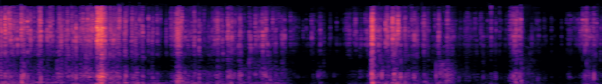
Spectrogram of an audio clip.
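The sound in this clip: Crinkling and tearing of a package of organic cocoa nibs aged in bourbon barrels as it is opened. Irregular bursts of plastic rustling and crackling come and go, with a few short quiet gaps between them.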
